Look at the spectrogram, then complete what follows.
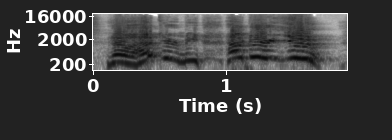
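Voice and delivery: high, loud mock-tearful yelling; overacted outrage. Mimicking Peter's overacted movie outburst, hammed-up outrage. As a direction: ham up a melodramatic outburst. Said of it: "the most overacted scene I've ever seen".

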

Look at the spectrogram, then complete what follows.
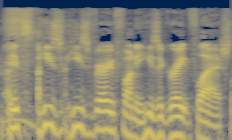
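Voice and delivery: ordinary talk

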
